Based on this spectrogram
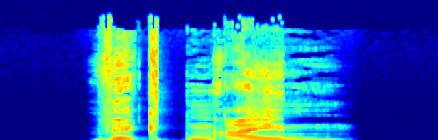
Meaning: inflection of einwecken: 1. first/third-person plural preterite 2. first/third-person plural subjunctive II
- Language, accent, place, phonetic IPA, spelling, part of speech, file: German, Germany, Berlin, [ˌvɛktn̩ ˈaɪ̯n], weckten ein, verb, De-weckten ein.ogg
